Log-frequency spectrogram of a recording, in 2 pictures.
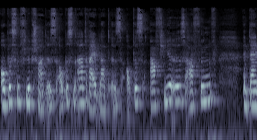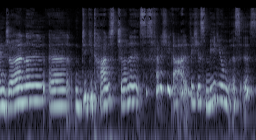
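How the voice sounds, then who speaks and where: Over noticeable background noise, a woman with a fairly high pitch talks at a very slow pace. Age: 20s. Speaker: business consultant. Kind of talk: solo podcast monologue. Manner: casual, filler-heavy.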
